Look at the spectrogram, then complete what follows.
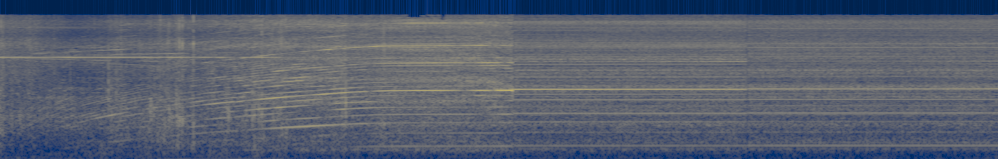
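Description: Electric air pump starting up, its whine rising in pitch over about two and a half seconds, then running at a steady pitch while it blows air into an inflatable raft.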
